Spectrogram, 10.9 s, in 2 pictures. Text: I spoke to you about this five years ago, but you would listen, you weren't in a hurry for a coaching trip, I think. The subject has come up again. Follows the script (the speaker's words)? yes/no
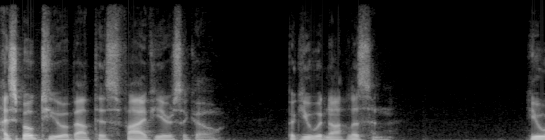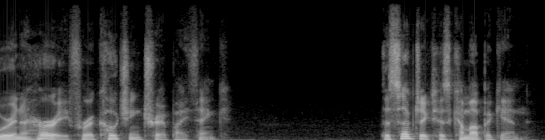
no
